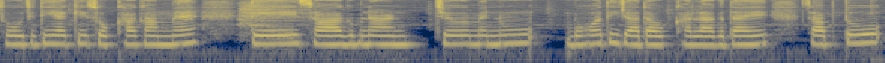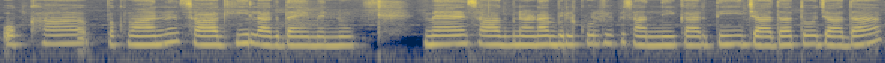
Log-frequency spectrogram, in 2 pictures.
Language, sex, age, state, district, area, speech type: Punjabi, female, 18-30, Punjab, Shaheed Bhagat Singh Nagar, rural, spontaneous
